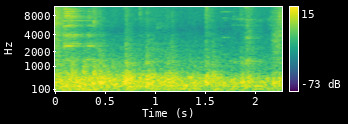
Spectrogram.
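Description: Many small bouncy balls rolling and bouncing across a hardwood floor, making a dense, steady clattering rumble.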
